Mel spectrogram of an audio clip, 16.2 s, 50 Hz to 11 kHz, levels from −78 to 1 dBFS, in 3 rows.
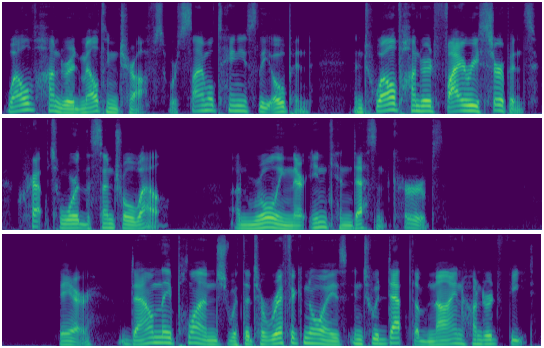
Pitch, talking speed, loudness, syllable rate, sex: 125 Hz, 135 wpm, -22 LUFS, 4.9 syllables/s, male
